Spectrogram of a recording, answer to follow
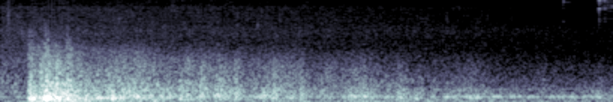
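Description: Thunderclap sound effect: a sudden crack just after the start, then a rolling rumble that slowly fades.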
